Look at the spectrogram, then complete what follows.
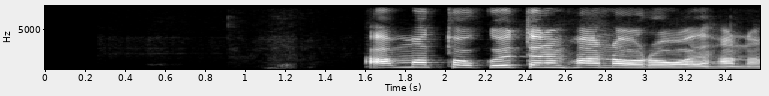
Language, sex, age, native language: Icelandic, female, 15, Icelandic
